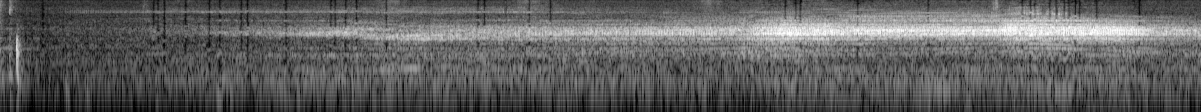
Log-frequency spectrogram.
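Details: Vintage hard drive being tested: a faint whine climbs slowly in pitch over hiss then fades without reaching a steady spin; drive not starting properly.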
